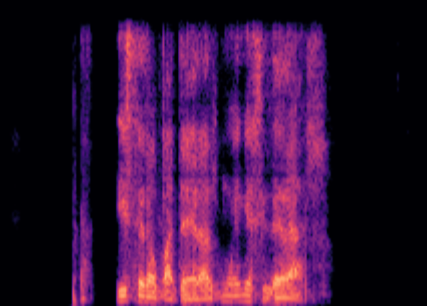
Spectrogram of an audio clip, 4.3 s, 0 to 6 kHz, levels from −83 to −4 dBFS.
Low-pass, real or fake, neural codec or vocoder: 5.4 kHz; fake; codec, 16 kHz, 4 kbps, FreqCodec, smaller model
